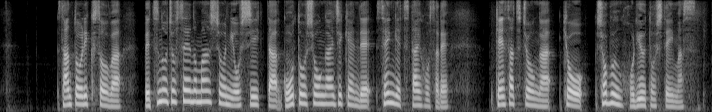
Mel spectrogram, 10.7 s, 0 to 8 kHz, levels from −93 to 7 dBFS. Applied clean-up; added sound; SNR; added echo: none; none; none; none.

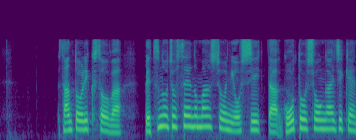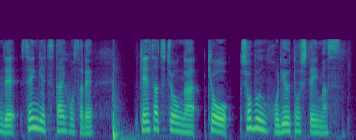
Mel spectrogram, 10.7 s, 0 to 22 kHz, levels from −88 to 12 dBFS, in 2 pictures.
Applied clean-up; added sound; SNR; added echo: none; Thump, thud; 6 dB; none.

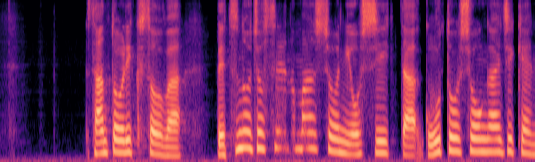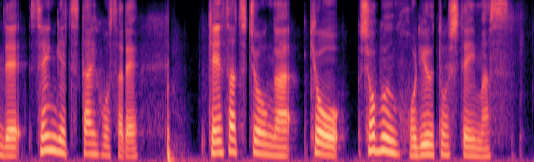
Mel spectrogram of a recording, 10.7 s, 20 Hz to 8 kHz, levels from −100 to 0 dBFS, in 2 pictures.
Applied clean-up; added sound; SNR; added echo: neural diffusion model UNIVERSE++.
